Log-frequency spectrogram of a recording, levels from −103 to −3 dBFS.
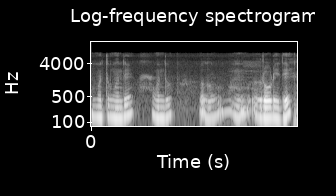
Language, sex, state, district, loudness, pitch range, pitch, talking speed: Kannada, male, Karnataka, Bidar, -19 LUFS, 130-175 Hz, 140 Hz, 75 wpm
